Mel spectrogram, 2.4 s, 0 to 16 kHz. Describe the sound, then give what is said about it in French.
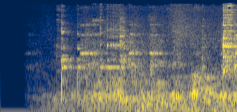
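Busy restaurant ambience with dishes and cutlery clinking repeatedly, bright metallic and glassy chinks over a steady murmur of indistinct background chatter. “Restauration. Page 57. Leçon 2. Page 61. Une cliente de la casserole passe commande.”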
